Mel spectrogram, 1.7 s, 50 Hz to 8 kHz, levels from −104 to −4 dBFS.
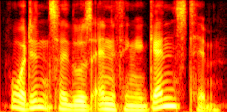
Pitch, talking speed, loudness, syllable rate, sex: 140 Hz, 315 wpm, -16 LUFS, 8.5 syllables/s, male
